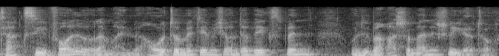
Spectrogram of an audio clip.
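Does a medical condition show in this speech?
Yes: Parkinson's disease; diagnosed by a psychiatrist, treated by professor Jens Volkmann in Würzburg, on medication; physically active, symptoms barely noticeable.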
